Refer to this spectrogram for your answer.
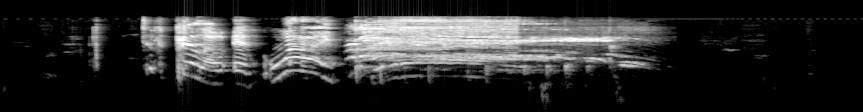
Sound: kids Cheering

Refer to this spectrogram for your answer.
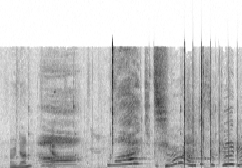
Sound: gasps

